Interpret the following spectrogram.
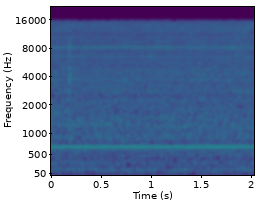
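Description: Steady hum of a small refrigeration condensing unit left running, its compressor and condenser fan, with a faint steady tone over an even hiss.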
